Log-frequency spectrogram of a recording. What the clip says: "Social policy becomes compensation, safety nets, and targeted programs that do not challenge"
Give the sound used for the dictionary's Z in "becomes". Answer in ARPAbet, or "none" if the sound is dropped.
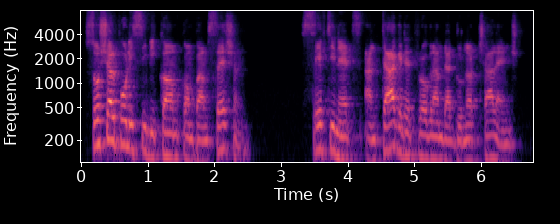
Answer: none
